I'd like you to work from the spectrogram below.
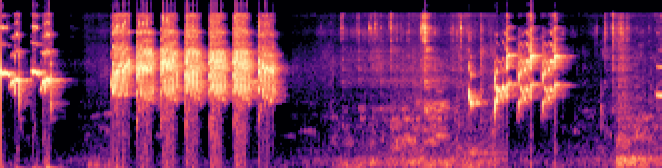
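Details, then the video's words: Energetic Asian pied starling song with pumping display: a few high chips, then six harsh rasping bursts in quick succession, a quieter murmuring stretch, and a cluster of rising and falling whistled notes. "JALAK SUREN GACOR FULL ISIAN Mompa"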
